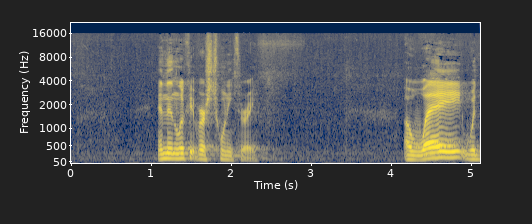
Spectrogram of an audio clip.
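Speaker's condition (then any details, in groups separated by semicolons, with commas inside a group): No condition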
